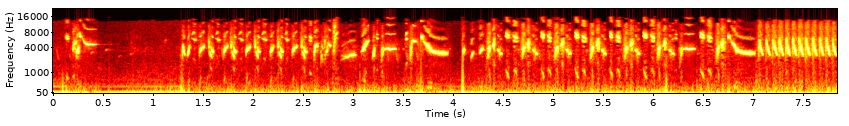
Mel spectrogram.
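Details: European goldfinch singing in the authentic Constantine style, recorded 2021: rapid high twittering of short chirps and slurred notes, a brief pause near one second, ending in a dense buzzy trill.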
